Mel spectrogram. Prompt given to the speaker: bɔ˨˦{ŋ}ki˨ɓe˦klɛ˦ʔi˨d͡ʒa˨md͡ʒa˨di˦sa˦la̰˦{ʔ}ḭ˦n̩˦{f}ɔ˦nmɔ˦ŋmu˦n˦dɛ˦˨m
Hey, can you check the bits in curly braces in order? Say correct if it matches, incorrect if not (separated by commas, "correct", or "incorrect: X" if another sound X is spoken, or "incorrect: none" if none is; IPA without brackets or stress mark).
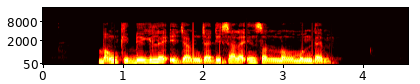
correct, correct, incorrect: s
